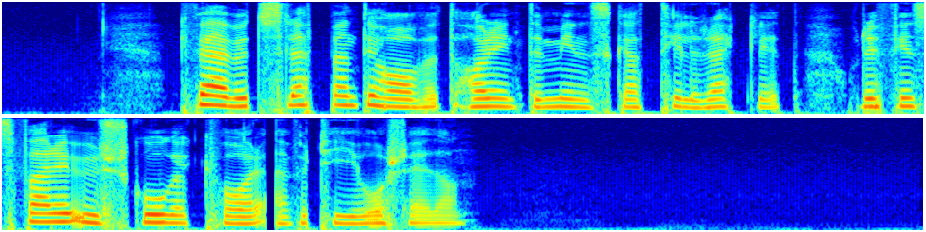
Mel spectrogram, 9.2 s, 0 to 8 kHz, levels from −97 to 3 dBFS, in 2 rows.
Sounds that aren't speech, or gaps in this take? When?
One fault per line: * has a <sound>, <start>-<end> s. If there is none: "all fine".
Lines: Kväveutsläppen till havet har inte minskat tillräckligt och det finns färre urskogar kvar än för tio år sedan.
* has a dropout, 5.9-6.0 s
